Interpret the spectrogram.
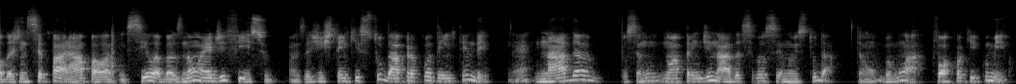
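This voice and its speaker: A man with a Brazilian Portuguese accent teaching a grammar lesson, encouraging and often checking in with his students. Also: mid-range voice. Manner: encouraging, frequent tag questions. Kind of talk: classroom lesson explaining grammar.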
